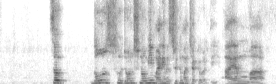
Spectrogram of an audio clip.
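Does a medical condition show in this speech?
No.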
